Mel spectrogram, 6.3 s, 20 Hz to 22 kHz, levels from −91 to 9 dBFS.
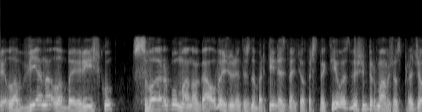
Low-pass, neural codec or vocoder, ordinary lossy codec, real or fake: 5.4 kHz; none; Opus, 32 kbps; real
